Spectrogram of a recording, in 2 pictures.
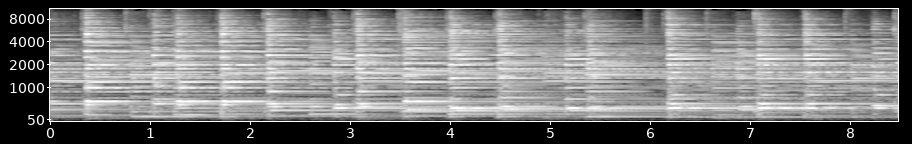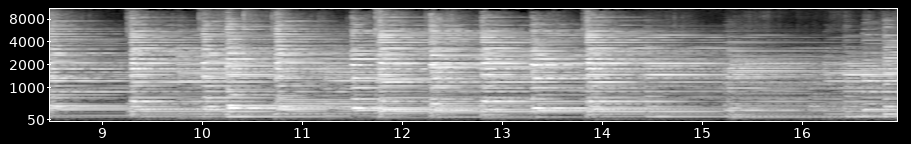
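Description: Digital piano played with both hands: a flowing right-hand melody of struck notes over held left-hand bass notes, slightly softer near the end.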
